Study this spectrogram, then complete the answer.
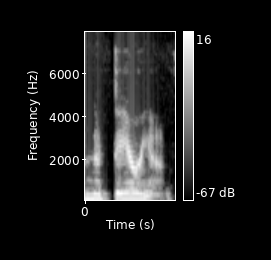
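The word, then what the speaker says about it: Cnidarians: phylum are called the Nick Darien's you don't pronounce the C it's just the darién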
